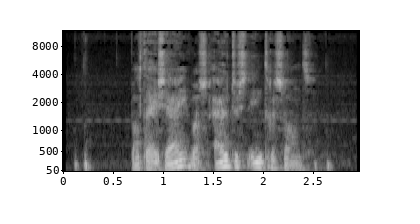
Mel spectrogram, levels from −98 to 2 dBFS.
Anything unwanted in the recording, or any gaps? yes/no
no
